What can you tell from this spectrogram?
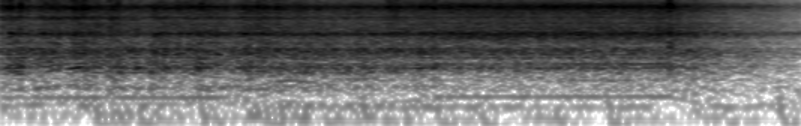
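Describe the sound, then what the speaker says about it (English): A blender whirs steadily at high speed, loud and close, blending a spiced sauce with chipotle powder, then winds down slightly at the end. "All right, so now we're gonna blend this."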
